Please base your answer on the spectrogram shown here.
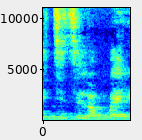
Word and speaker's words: Titilope: But the tribal name, Titilope, the Titilope, you might be feeling that there's K there because of, but there's no K, it's just P, we call P, like KP.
